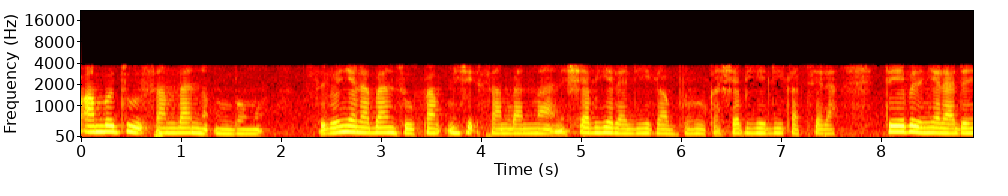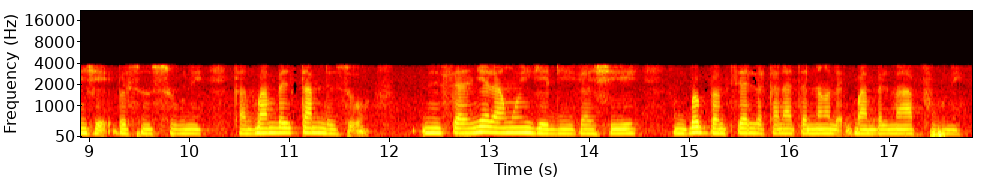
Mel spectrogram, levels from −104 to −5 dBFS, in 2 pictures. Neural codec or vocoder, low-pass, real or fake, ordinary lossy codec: none; 3.6 kHz; real; AAC, 24 kbps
